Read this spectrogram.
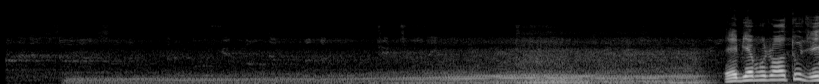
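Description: A race car engine idles and slowly revs higher.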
